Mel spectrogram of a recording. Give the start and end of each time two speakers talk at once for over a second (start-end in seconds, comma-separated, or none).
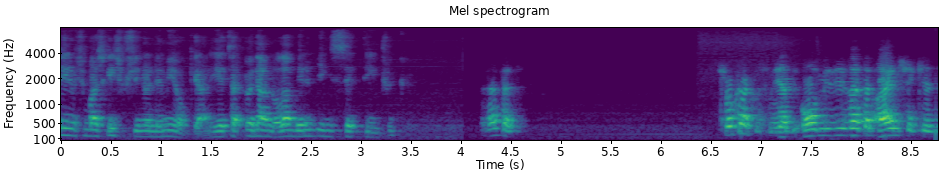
none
